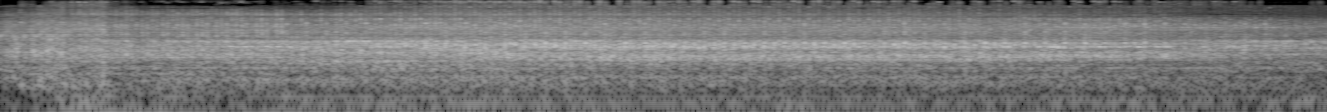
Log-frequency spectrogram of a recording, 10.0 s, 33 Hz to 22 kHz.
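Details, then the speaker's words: Toyota RAV4 from a car exchange, black oil, slow cold start: light, even ticking about three a second at idle, a bit rattly top end when coming off the power; sounds like a hydraulic lifter, lifter treatment and fresh oil suggested. "when you're driving it and you come off the power you can hear it's a bit rattly top end wise but it doesn't sound bad now actually"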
